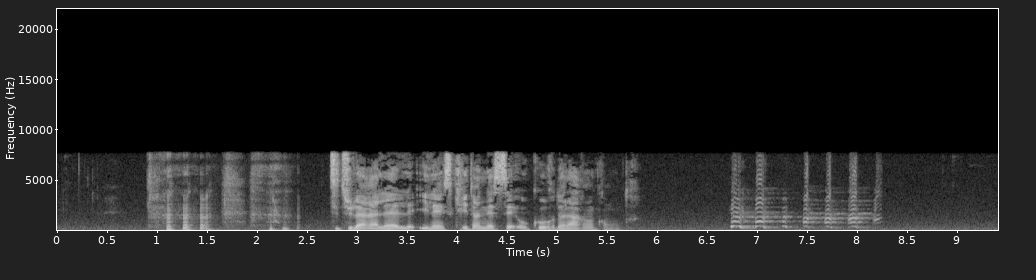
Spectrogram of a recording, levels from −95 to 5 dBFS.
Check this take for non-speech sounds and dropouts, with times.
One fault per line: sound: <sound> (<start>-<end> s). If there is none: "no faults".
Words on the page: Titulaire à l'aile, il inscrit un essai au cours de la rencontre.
sound: laugh (0.9-2.4 s)
sound: laugh (6.7-8.3 s)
